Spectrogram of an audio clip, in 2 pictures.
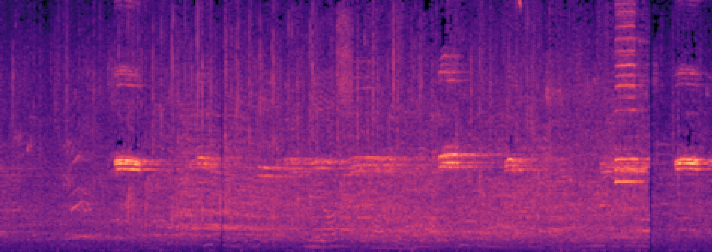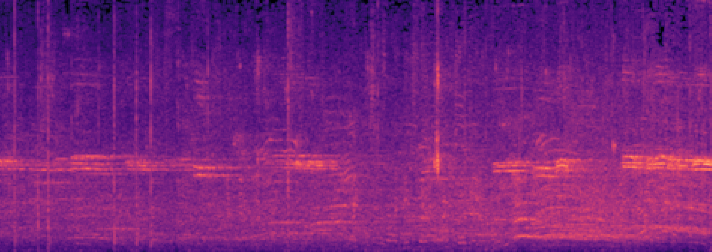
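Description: Volleyball game in a large hall: many voices of players and spectators talking and calling, with sharp hits of volleyballs being played. The sound breaks off briefly about halfway through.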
